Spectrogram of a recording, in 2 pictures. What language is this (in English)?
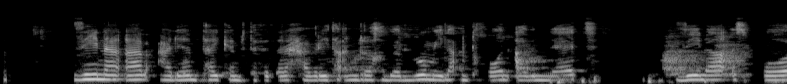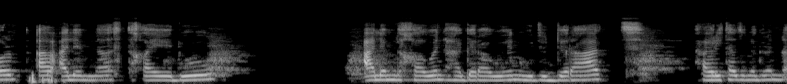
Tigrinya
